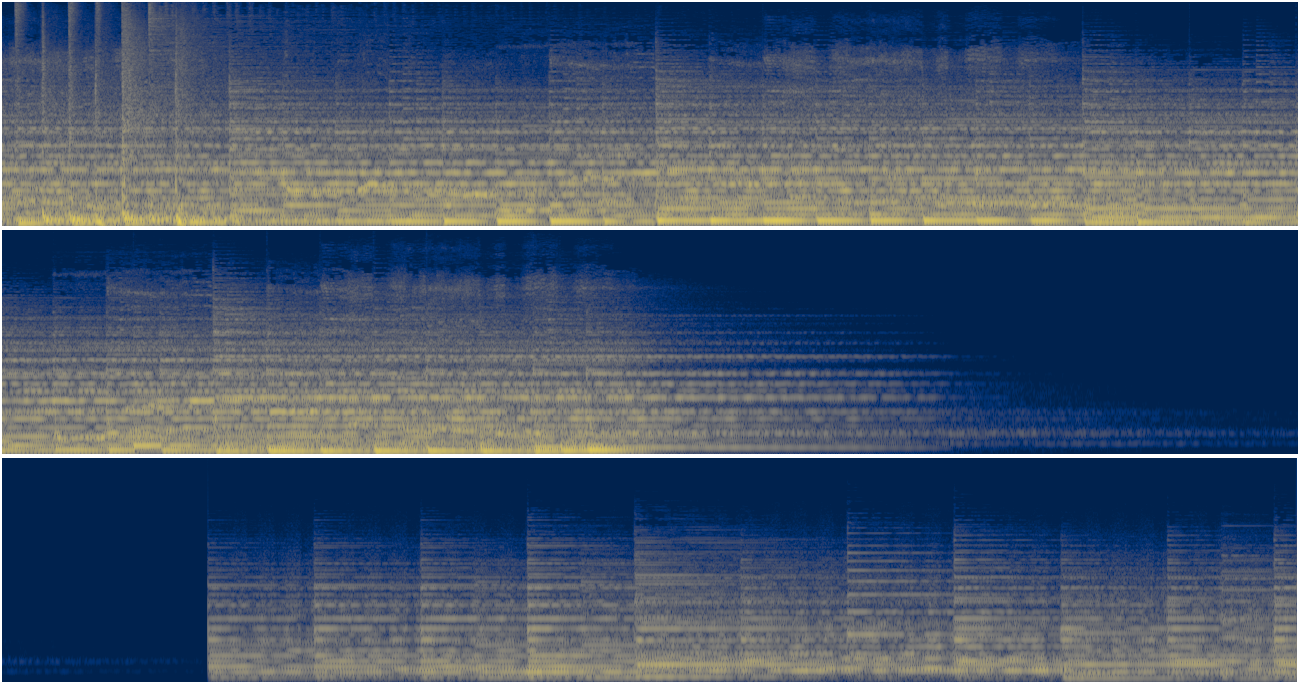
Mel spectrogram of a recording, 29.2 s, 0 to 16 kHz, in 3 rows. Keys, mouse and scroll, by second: 0.0-0.8 typing, 1.8-7.3 typing, 6.7 scroll down 1, 8.4-8.7 typing, 9.7 typing, 10.6 scroll down 2, 11.5-11.8 typing, 11.7-12.0 scroll down 2, 12.0 click, 12.6 click, 14.4 middle click, 15.1 ctrl+s, 15.4 middle click, 15.4 scroll down 2, 15.7-16.0 scroll up 1, 16.0 middle click, 16.2 r, 17.4 space, 18.8 space, 21.0-23.9 typing, 22.6-22.9 scroll down 2, 25.4 m, 26.9 scroll down 2, 27.2 space.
